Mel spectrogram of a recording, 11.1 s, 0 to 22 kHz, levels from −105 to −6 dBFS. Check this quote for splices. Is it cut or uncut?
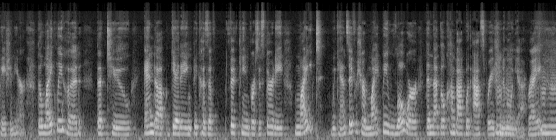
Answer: cut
